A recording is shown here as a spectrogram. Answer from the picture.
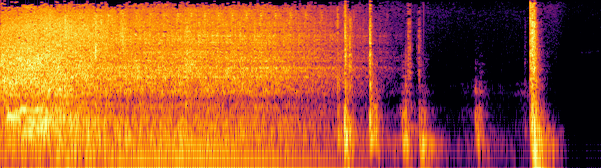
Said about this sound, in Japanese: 来た。 おー、すごか。あら、自動車ぞ。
